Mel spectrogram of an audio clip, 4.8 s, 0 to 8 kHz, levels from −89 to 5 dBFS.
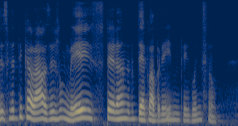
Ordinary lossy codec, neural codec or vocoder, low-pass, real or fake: none; codec, 16 kHz, 0.5 kbps, FunCodec, trained on LibriTTS, 25 frames a second; none; fake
